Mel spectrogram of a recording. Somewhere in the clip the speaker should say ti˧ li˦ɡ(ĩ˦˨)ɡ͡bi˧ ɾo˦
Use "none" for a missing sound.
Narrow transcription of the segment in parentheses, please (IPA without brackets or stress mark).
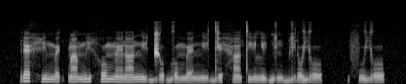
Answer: ĩ˦˨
